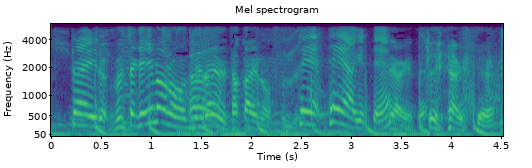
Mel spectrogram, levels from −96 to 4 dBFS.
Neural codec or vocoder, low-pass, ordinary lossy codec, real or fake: none; 5.4 kHz; none; real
